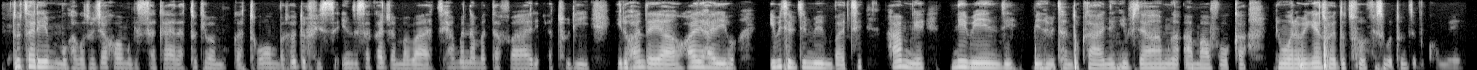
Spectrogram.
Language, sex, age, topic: Rundi, female, 18-24, agriculture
